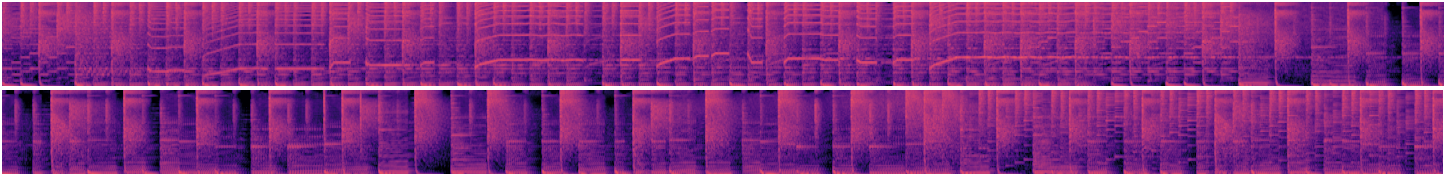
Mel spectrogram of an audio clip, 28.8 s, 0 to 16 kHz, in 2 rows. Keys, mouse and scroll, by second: 25.5 ctrl+click.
